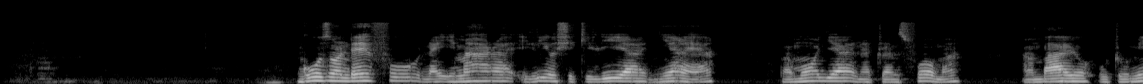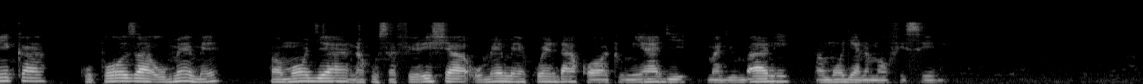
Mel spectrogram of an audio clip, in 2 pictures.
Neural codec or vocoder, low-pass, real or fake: vocoder, 22.05 kHz, 80 mel bands, WaveNeXt; 7.2 kHz; fake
